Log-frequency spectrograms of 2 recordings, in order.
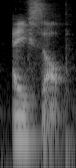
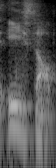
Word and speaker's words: Aesop: brand has to be aesop also known as esop this really depends where in the world you live it's how you pronounce it um this is not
